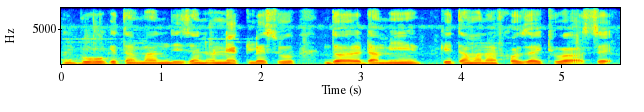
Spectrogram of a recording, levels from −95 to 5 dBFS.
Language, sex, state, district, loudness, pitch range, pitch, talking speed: Assamese, male, Assam, Sonitpur, -18 LUFS, 105-115 Hz, 110 Hz, 120 wpm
